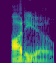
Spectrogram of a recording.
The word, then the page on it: audio: American English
